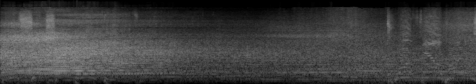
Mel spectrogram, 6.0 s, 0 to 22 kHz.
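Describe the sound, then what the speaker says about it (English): A Chevelle in the left lane and a second-generation Camaro in the right launch off the starting line at a drag strip, a loud, sustained engine roar with tire noise that peaks early and then holds steady as the cars pull away. "Chevelle, left side, down 603. Right side, second gen Camaro over there."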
